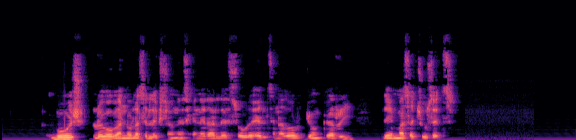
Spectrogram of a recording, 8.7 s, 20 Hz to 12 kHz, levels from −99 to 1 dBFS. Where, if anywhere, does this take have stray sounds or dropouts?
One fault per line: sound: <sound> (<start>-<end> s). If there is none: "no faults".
no faults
